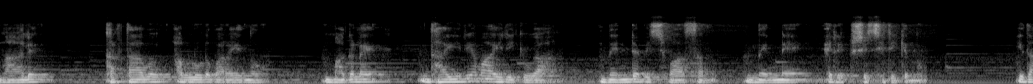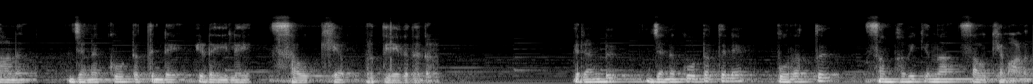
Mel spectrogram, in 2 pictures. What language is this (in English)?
Malayalam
